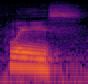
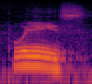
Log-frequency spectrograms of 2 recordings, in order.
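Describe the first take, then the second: No difference in how they are said.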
